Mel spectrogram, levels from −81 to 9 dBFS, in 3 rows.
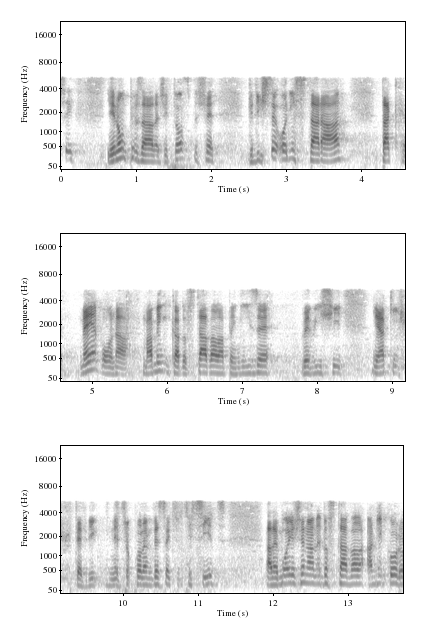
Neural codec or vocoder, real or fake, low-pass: codec, 16 kHz, 1.1 kbps, Voila-Tokenizer; fake; 5.4 kHz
